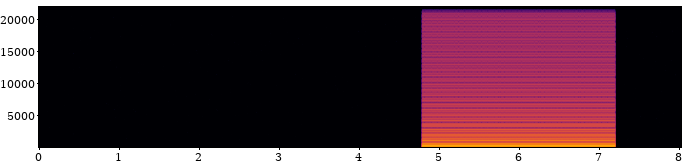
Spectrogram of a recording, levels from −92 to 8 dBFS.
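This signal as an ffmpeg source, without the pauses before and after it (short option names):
-f lavfi -i "aevalsrc='0.224*(2*lt(mod(282*t,1),0.36)-1)':d=2.41:s=44100"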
